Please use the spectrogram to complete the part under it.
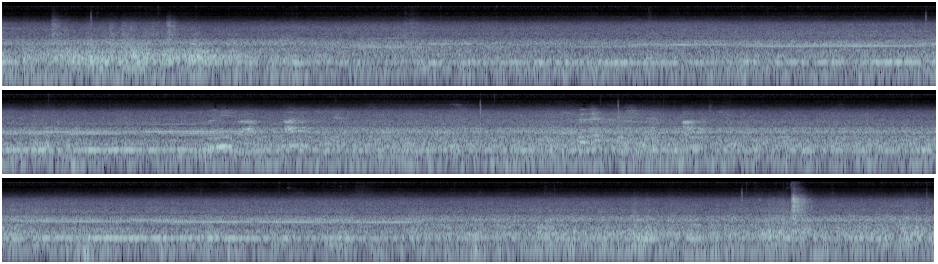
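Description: An electric commuter train runs along the track, heard from inside the carriage.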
